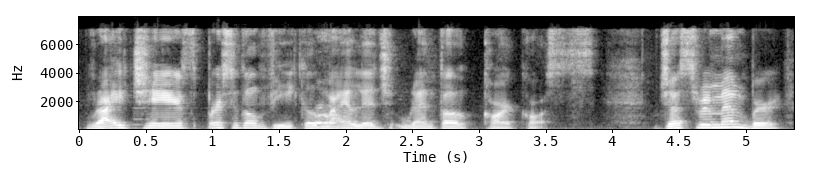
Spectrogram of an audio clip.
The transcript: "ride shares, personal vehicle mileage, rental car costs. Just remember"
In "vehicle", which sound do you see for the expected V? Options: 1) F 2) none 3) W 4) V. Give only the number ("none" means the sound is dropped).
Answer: 4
